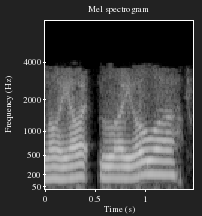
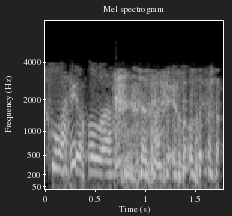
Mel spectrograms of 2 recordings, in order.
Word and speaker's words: Loyola: served on the faculties of Georgetown University and Loyola, can't say it right, Loyola, you say it, Carol. Loyola.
